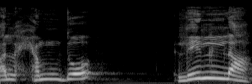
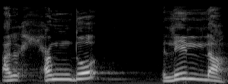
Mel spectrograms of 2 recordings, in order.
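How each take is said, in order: The two takes are said the same way.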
